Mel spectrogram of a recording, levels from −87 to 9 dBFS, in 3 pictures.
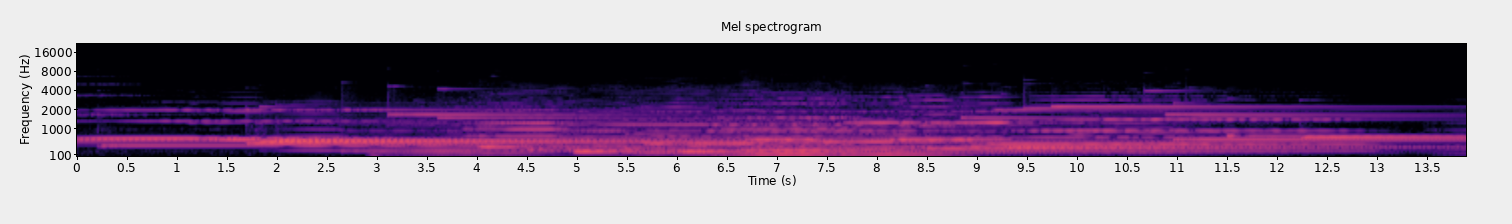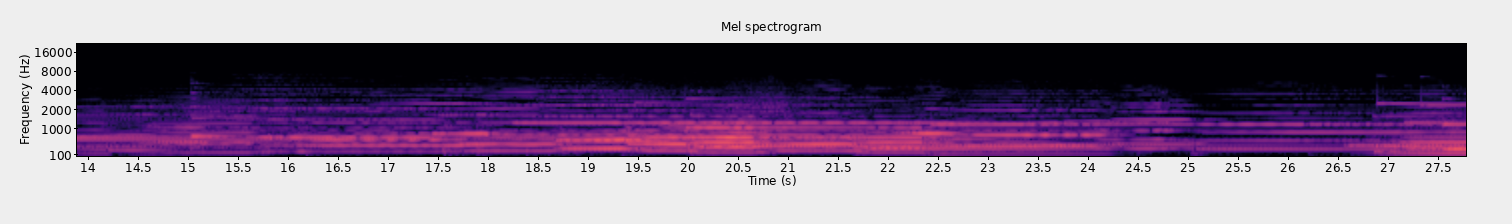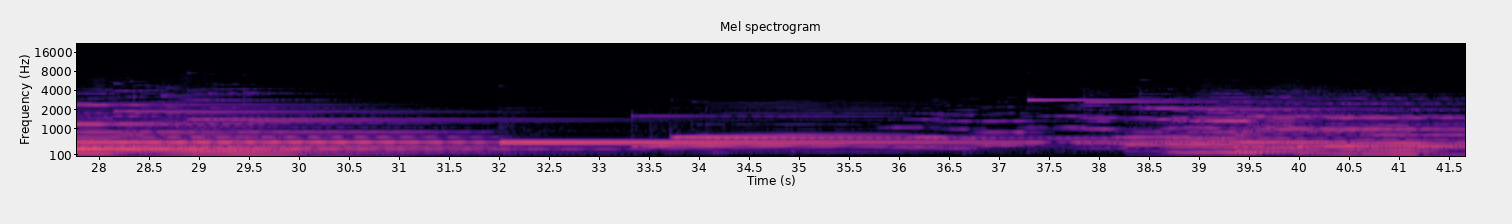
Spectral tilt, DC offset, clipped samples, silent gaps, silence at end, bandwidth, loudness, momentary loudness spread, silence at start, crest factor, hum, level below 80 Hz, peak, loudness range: -8 dB/octave; under 0.1%; under 0.1%; none; 0 s; 19.5 kHz; -35 LUFS; 13 LU; 0 s; 18 dB; none; -78 dBFS; -16 dBFS; 10 LU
